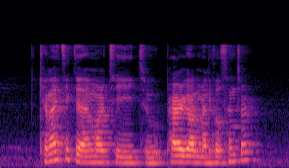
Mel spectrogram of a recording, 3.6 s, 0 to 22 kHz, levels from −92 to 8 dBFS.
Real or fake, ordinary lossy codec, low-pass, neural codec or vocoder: real; none; 7.2 kHz; none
